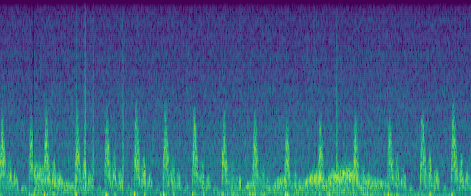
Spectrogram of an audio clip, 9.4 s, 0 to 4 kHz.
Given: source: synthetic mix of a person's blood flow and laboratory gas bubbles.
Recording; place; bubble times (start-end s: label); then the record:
Doppler ultrasound of blood flow; subclavian vein
4.77-4.86 s: bubbles
From the record:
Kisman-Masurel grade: 112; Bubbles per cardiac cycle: 1 to 2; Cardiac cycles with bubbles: 1 to 10%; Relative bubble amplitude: moderate (0.250 to 0.450); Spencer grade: 1 (occasional bubble signal discernible with the cardiac motion signal, with majority of cardiac periods free of bubbles); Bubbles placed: anywhere in the cardiac cycle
